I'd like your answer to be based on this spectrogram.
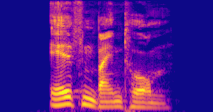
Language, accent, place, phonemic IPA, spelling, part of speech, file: German, Germany, Berlin, /ˈɛlfn̩baɪ̯nˌtʊʁm/, Elfenbeinturm, noun, De-Elfenbeinturm.ogg
- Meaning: ivory tower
